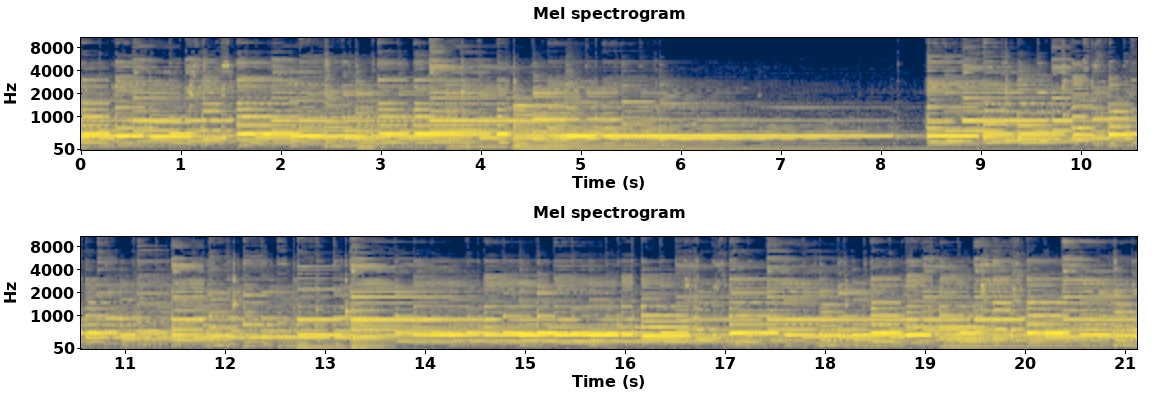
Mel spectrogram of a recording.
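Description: Steel-string acoustic guitar played fingerstyle: bass notes under a plucked melody. About four seconds in, a chord is held and left to ring, fading away until the picking starts again suddenly a little past the middle.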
